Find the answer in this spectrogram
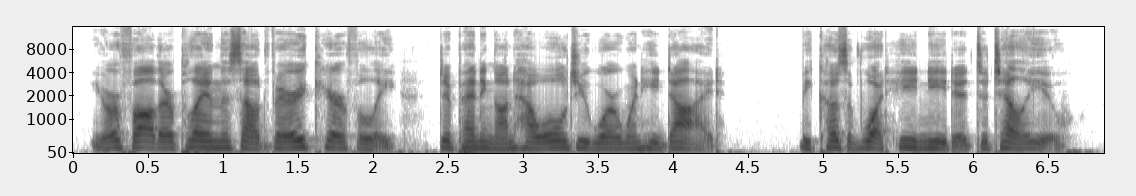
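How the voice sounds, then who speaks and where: A woman puts on a character voice, fairly low in pitch with fairly even intonation. She talks at a fairly quick pace on a very clean recording with a silent background. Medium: read story. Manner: hesitant, solemn.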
